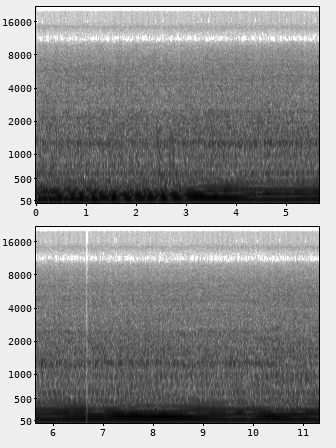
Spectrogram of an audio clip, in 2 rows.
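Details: BMW E60/E63 M5/M6 after the SMG pump replacement and an INPA bleed that ended with no fault found: steady, even, deep idle with no knocks or misses. The SMG pump works and engages gear cleanly.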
